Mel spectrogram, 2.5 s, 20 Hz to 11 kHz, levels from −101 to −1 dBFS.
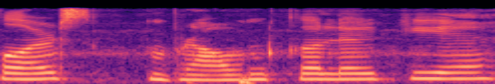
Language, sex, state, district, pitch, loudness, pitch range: Hindi, female, Uttar Pradesh, Lucknow, 220 Hz, -18 LUFS, 210-235 Hz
